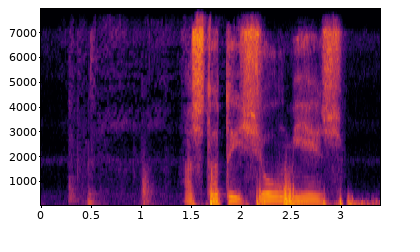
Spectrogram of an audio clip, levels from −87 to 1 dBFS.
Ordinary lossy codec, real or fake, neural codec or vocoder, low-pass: Opus, 24 kbps; real; none; 7.2 kHz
